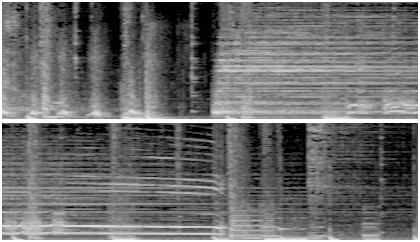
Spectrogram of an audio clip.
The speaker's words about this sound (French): On se souviendra que j'ai enregistré ce jingle-là à Saint-Basile euh, avec les poules.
